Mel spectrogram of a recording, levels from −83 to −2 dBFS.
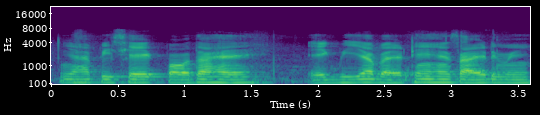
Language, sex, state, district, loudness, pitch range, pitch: Hindi, male, Chhattisgarh, Korba, -24 LUFS, 115-120 Hz, 120 Hz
